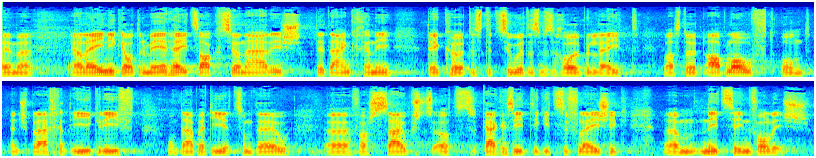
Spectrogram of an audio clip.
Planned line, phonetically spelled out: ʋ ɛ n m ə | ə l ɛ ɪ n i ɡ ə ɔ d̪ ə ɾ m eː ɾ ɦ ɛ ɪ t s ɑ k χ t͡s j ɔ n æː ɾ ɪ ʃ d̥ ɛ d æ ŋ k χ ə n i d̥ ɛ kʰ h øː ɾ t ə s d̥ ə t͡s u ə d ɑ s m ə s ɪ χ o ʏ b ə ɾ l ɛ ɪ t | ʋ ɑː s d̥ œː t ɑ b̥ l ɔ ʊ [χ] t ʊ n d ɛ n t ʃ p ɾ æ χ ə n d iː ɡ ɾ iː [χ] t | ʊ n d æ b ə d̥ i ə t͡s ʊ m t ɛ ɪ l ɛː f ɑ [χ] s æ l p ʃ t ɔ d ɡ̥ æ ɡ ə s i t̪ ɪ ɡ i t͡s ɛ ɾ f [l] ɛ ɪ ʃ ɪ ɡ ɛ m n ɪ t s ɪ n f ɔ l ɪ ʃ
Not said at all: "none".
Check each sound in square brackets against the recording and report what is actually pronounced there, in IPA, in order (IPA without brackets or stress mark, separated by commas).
f, f, ʃ, l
